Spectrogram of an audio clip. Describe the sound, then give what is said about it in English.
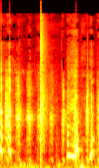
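A person imitates a dog about to vomit with their throat: a string of irregular, wet gulping and smacking sounds in short, uneven bursts. “What was weird is your throat moved when you did it. I was like, this is... Okay. That's the sound of a dog about to vomit.”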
